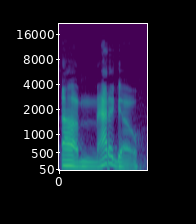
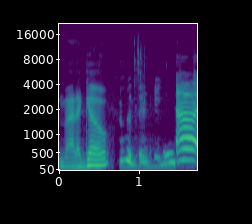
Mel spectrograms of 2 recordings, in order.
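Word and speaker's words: Matagot: and then what is Matt ago is that is that how you pronounce it Matt ago yeah because I think it's a French animal and the T is usually silent he's a mother good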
